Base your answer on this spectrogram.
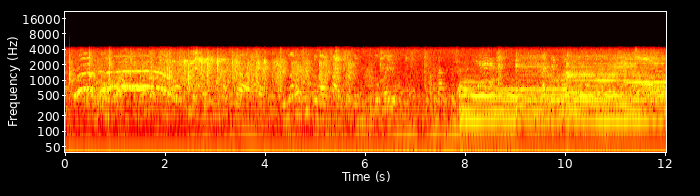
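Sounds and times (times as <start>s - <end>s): blues band sustained chord: 7.6s - 12.0s.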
